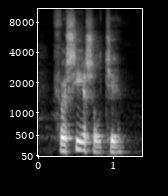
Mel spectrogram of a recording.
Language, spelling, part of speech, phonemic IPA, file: Dutch, versierseltje, noun, /vərˈsirsəlcə/, Nl-versierseltje.ogg
- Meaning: diminutive of versiersel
